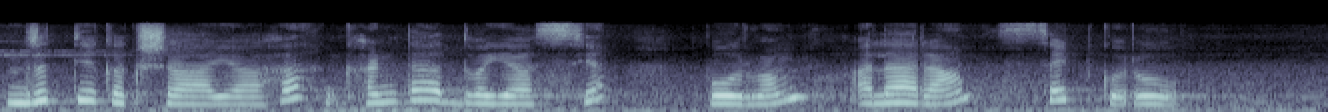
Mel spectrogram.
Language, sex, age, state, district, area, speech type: Sanskrit, female, 18-30, Karnataka, Udupi, rural, read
